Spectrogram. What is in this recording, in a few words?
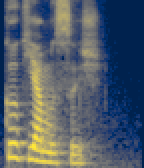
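"кӧкъямысысь", Komi-Zyrian, female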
